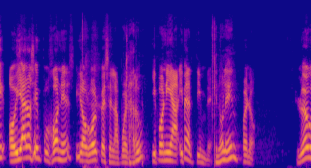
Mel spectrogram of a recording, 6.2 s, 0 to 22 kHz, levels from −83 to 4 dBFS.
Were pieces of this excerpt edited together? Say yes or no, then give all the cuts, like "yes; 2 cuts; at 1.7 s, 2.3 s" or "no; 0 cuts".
yes; 2 cuts; at 3.0 s, 3.7 s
